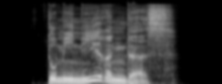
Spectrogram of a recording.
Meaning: strong/mixed nominative/accusative neuter singular of dominierend
- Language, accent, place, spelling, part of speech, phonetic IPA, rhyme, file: German, Germany, Berlin, dominierendes, adjective, [domiˈniːʁəndəs], -iːʁəndəs, De-dominierendes.ogg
